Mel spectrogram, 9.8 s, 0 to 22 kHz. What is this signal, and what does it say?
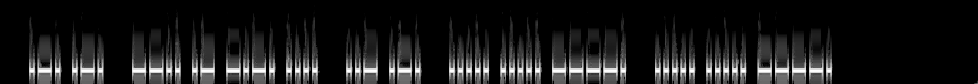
Morse code, heard as a keyed tone, about 27 wpm, 690 Hz. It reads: RR ZACH UR 559 559
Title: SOTA QSO Practice 28wpm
